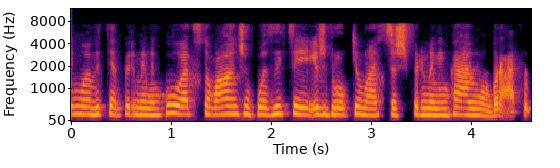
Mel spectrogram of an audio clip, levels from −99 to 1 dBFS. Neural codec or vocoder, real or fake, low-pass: codec, 16 kHz, 1 kbps, FreqCodec, larger model; fake; 7.2 kHz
